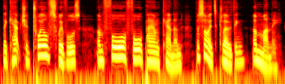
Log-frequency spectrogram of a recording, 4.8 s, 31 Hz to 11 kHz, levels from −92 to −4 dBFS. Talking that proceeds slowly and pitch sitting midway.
No: average, 165 wpm; medium, 155 Hz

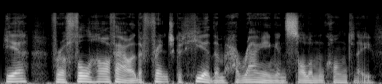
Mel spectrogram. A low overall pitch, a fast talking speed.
Yes: low, 100 Hz; fast, 235 wpm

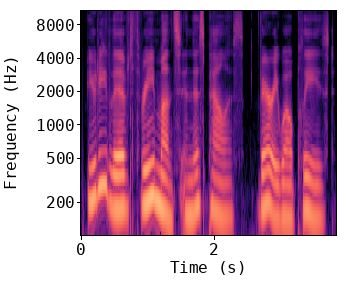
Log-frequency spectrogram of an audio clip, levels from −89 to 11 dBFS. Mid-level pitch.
Yes: medium, 175 Hz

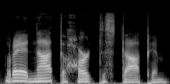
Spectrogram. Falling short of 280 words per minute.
No: fast, 315 wpm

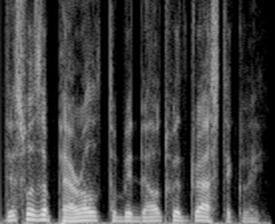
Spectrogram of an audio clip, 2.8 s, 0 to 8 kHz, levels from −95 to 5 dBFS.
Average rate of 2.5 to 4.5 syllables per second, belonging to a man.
No: 5.1 syllables/s; male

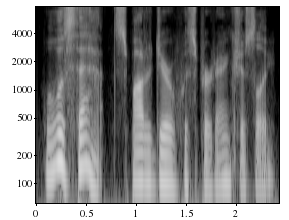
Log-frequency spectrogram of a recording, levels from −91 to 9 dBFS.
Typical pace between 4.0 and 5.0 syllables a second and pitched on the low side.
No: 5.3 syllables/s; low, 105 Hz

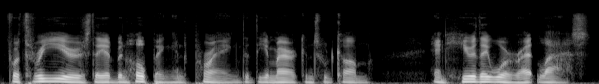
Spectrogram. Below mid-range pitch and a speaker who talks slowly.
No: low, 100 Hz; average, 190 wpm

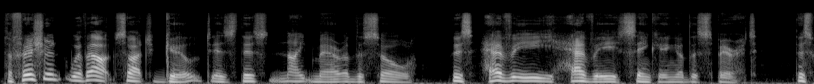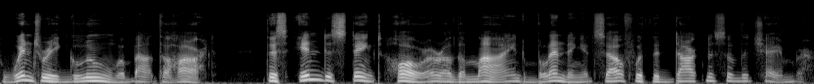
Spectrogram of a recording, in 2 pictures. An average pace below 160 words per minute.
Yes: slow, 135 wpm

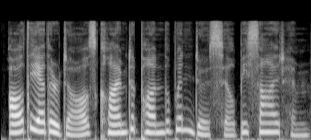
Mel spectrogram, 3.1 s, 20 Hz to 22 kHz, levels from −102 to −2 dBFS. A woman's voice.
Yes: female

